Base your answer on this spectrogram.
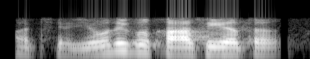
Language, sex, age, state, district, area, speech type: Punjabi, male, 45-60, Punjab, Fatehgarh Sahib, rural, conversation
